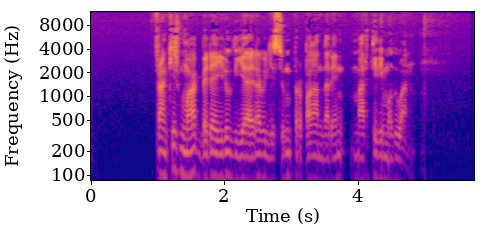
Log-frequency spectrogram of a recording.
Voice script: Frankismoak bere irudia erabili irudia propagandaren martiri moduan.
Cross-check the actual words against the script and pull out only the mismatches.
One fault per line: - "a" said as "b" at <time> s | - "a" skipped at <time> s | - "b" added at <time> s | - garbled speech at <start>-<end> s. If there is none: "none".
- "irudia" said as "zuen" at 2.9 s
